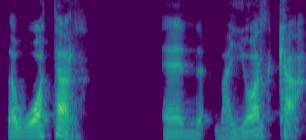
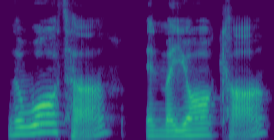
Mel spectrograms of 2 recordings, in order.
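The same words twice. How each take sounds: First: Scottish accent with strongly sounded R sounds. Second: Standard southern English accent with silent R sounds. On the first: "if we think about the Scottish accent, that becomes" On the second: "the letter R is taken away. You don't hear it at all in received pronunciation"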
